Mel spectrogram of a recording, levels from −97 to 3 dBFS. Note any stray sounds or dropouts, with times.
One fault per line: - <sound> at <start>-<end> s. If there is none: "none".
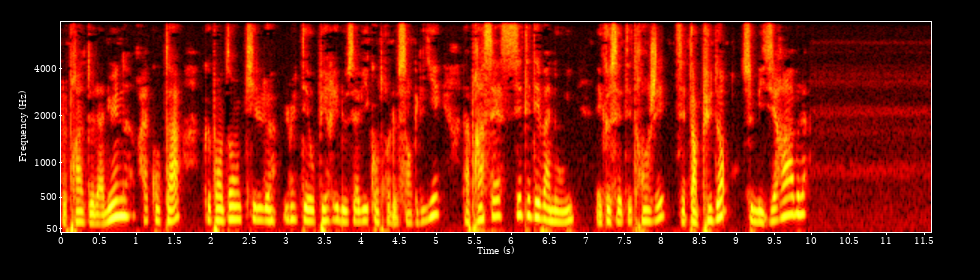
none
